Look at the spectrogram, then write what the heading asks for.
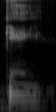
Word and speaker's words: Gane: Like, I could never read that until you told me that it was GANE. Yeah. How do you say it? Gain? Gain. Yeah.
